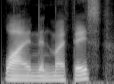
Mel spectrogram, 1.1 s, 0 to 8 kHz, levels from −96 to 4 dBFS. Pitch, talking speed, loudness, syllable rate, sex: 100 Hz, 210 wpm, -20 LUFS, 4.3 syllables/s, male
